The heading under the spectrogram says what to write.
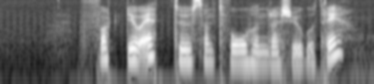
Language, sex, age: Swedish, female, 27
